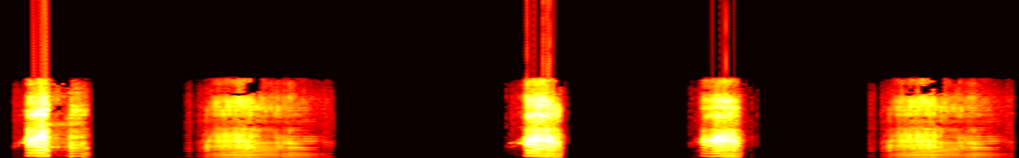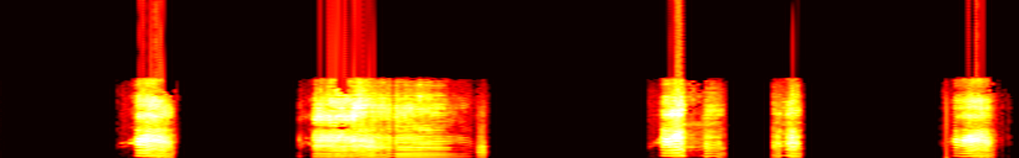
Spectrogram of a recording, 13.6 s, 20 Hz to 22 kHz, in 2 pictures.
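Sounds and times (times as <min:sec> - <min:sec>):
common pochard: 0:03.4 - 0:03.8, 0:04.6 - 0:05.1, 0:07.6 - 0:08.0, 0:08.8 - 0:10.1, 0:11.2 - 0:12.2, 0:13.1 - 0:13.5.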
